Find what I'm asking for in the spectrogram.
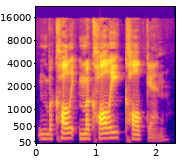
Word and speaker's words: Macaulay Culkin: Macaulay Culkin. That's his name. Okay, you just really have to get those syllables out and really enunciate.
